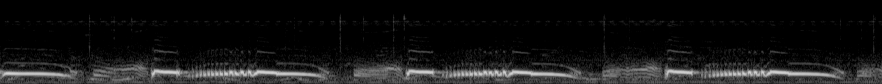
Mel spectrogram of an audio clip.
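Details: Night-time cooing of an albino Barbary dove with red eyes: a quick upward note leading into a long vibrating coo that droops at the close, three phrases at an even pace, faint background hiss.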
